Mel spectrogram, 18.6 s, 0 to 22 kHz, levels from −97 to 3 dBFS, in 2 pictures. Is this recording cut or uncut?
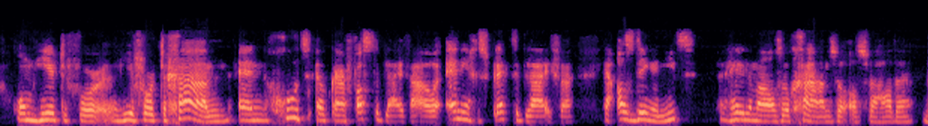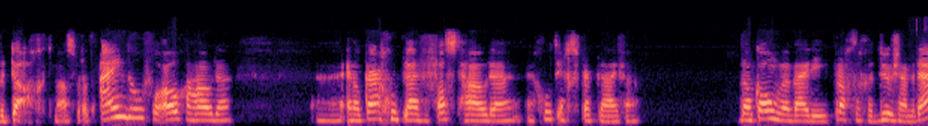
uncut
